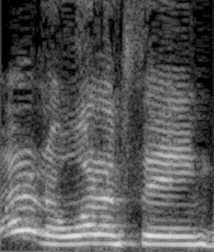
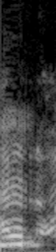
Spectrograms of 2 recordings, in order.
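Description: First: Higher and much louder, laughing at herself; a loud embarrassed burst; sheepish exclaim. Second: Said in the usual way. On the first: Real, not acted. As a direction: blurt it out, self-mocking. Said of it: "but that's what I'm saying".

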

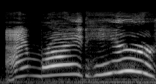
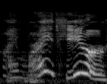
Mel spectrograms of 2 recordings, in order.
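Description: First: High, drawn-out answer; reassuring call. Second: Raised pitch at ordinary volume; small voice. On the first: Frog answering Toad's cries at bedside, high drawn-out call. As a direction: sing it out slowly, up high. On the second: Tiny Frog answering from the theater, small higher voice. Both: Acted.

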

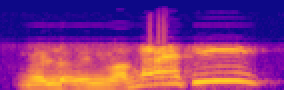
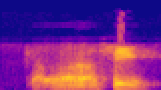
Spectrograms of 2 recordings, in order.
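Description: First: Bright raised-pitch take of "así"; higher tone. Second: "que hablar así" dropped much lower. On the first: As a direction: show the high version of the line. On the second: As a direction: sink the voice down on "así". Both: Shown as a demonstration. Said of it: "El tono de voz".

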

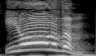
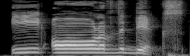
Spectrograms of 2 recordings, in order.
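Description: First: High, loud yell at the dancers; shouted insult. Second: Said in the usual way. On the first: Real, not acted. Podcaster yelling at TikTok dancers, loud and high. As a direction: blast it out, fed up.

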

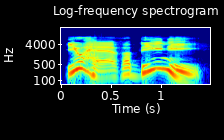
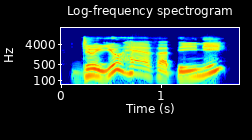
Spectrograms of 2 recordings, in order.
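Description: First: Slow, "beanie" falling; affirmative statement. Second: "beanie" rising at the end; question intonation. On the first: Teacher prompts students to transform it, slow falling statement. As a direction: state it slowly, down at the end of "beanie". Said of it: "Eu falo a frase na afirmativa". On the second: Teacher gives the answer after practice, rising question. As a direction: ask it, lifting up on "beanie". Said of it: "com a entonação de pergunta". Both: Shown as a demonstration.

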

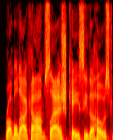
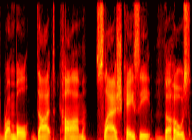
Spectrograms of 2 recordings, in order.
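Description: First: Said in the usual way. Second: Slowed down and lower, spelling out the web address; slow, low repeat of the web address; slow, deliberate repeat. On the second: Shown as a demonstration. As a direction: read the address again slowly so listeners can write it down.

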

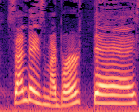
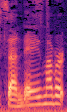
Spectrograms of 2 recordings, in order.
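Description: First: Slow, louder, every word leaned on; drawn out and proud, raising her voice a little; emphatic announcement. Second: Said in the usual way. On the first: Real, not acted. Telling listeners her birthday is Sunday, slow and emphatic.

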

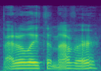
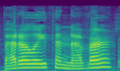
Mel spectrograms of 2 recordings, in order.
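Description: First: Said in the usual way. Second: Higher, louder sing-out with a rising end; odd lilting delivery. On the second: Real, not acted. Podcaster reacting to her letter finally clicking, odd high lilt. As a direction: lilt it up oddly, louder than usual. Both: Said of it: "I don't know why I said it like that".

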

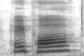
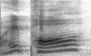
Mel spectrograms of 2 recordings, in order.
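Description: First: Loud, high call with a lift on Paul; demo yell. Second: Loud, high call up to the house; yelling up to dad. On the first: Shown as a demonstration. Showing viewers how to call his dad, loud high yell. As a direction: belt out Paul's name, rising. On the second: Retold or imitated. Son shouting up to his dad at the lake house, loud high call. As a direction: shout it up the stairs with a rising end. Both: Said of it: "that's how you gotta say it".

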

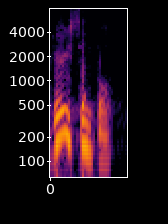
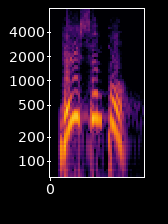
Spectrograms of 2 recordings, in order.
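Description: First: Said in the usual way. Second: "Very simple." said much higher, leaning hard on "Very"; emphatic repeat. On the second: Shown as a demonstration. Preacher to congregation, insisting "Very simple." with a high push. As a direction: punch "Very simple." up high to drive it home. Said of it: "Don't make it more complicated".

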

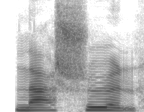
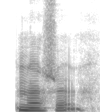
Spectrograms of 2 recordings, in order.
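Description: First: Na schön burst out louder, falling; exasperated giving in. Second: Said in the usual way. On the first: Acted. Draco finally giving in to Theo, loud and exasperated. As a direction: throw up your hands and give in. Grudging admission, said twice.

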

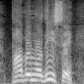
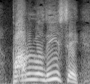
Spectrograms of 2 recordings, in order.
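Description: No difference in how they are said.

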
